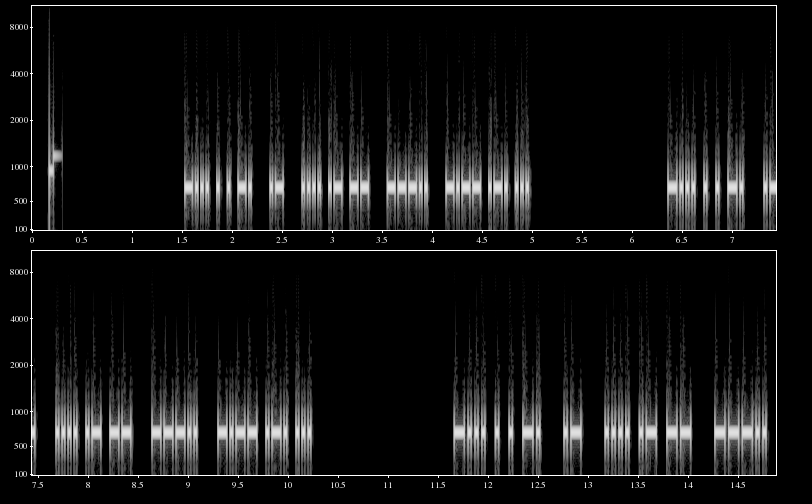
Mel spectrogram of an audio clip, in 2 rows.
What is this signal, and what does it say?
Morse code, heard as a keyed tone, about 40 wpm, 700 Hz. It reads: BEEN A HAM 8 YRS BEEN A HAM 8 YRS BEEN A HAM 8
